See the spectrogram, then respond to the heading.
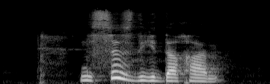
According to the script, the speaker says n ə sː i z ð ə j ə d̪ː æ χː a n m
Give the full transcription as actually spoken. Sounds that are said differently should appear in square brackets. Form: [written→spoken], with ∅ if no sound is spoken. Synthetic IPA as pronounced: n ə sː [i→æ] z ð ə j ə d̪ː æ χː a [n→∅] m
